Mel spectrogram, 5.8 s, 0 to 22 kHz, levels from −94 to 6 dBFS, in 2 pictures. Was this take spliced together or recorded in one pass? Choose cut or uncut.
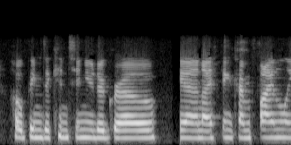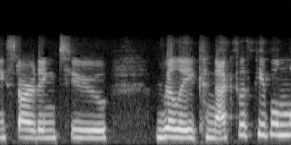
cut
